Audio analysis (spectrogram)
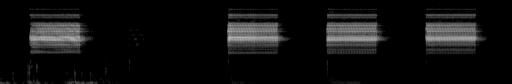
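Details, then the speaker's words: Fire alarm system test: harsh, loud horn blasts about half a second each, three in a row a second apart, clean and strong; the horn strobe is sounding properly. "Yes, that's a horn strobe. You can see the grill. Wow, you can hear the strobe."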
